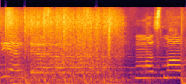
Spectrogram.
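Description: A girl singing a song with vibrato into a microphone over a backing track with drums. Near the end the backing briefly drops out, leaving the voice nearly alone.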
